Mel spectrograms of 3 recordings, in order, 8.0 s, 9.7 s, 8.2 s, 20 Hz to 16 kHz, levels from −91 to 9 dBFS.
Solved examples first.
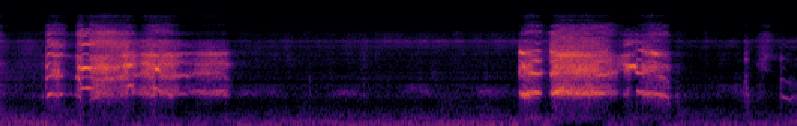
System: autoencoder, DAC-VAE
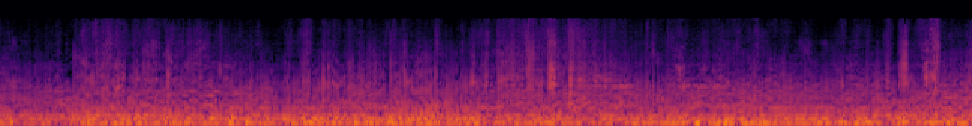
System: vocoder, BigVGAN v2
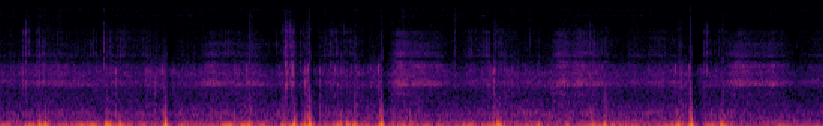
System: none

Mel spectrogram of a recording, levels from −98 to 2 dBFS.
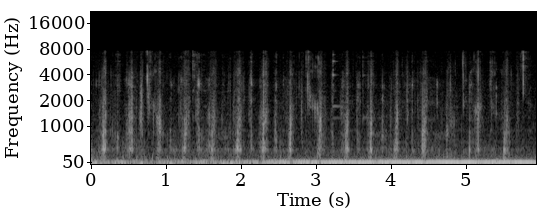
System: vocoder, BigVGAN v2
